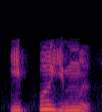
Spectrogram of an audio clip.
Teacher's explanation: மேலிதழும் கீழிதழும் பொருந்துவதால் பிறக்கின்றன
